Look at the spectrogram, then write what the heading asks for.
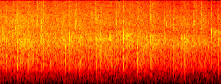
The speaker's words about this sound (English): Okay, now, I want you to clap for the Lord again, because here's what your defense attorney does.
